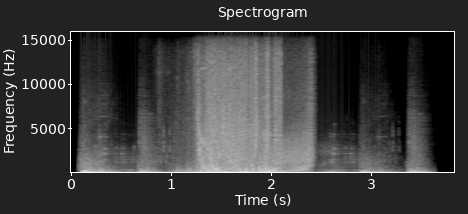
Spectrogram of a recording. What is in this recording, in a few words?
Hacking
